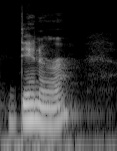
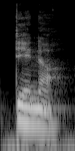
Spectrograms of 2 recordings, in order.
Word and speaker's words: dinner: dinner din dinner again I don't pronounce the r in British English I don't say dinner I say dinner my mouth is open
